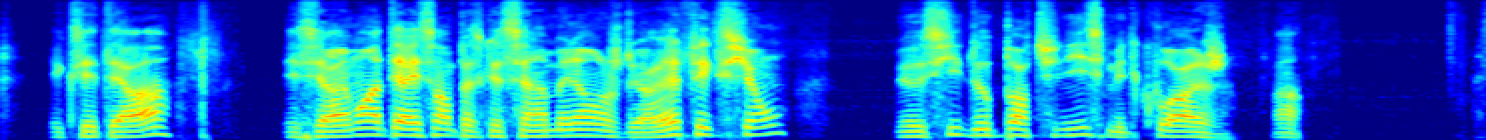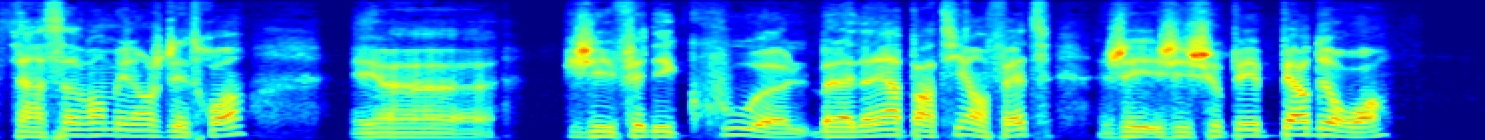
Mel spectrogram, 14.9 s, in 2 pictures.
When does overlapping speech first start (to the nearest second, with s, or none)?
none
